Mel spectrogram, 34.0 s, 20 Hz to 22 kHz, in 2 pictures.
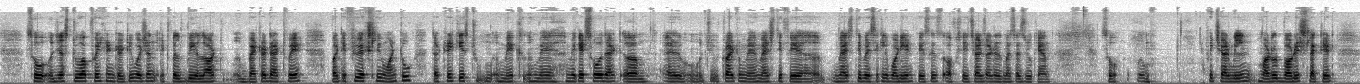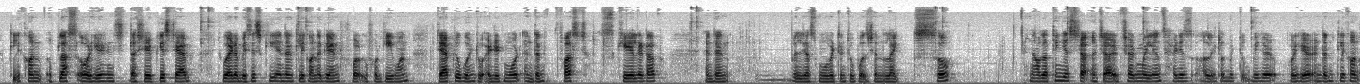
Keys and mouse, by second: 19.6 click, 20.7 click, 22.4 Tab, 24.5 s, 26.3 g, 30.4 click, 31.4-32.7 drag.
